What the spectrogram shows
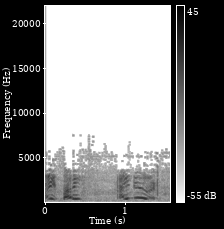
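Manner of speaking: very high, cartoonish salesman voice. Speaker retells a car dealership guy calling him up, in a cartoony salesman voice. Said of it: "like your cartoony voice".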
